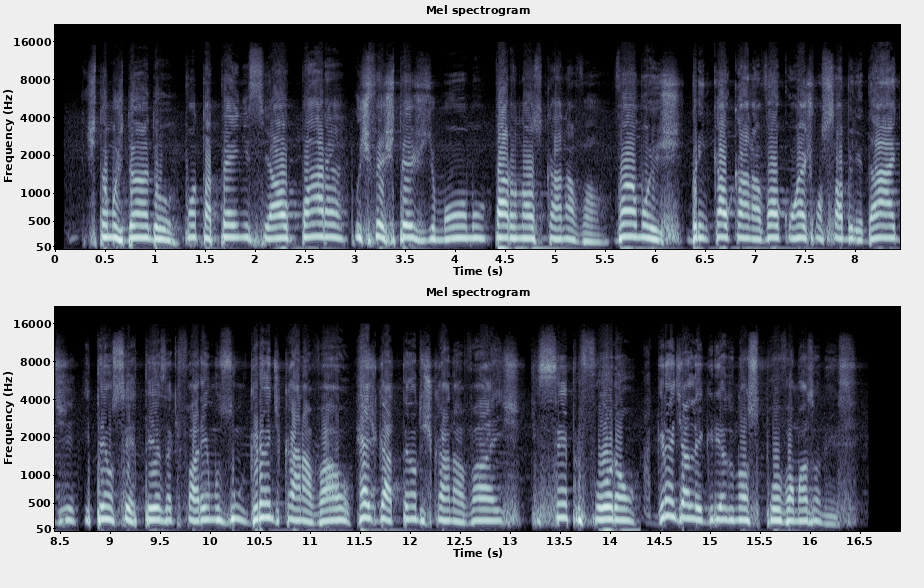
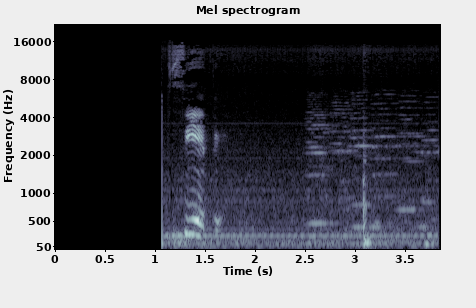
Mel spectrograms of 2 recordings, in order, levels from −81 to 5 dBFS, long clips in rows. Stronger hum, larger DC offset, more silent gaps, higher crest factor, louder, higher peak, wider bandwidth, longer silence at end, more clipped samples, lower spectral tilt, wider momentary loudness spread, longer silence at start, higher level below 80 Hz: neither; neither; neither; second, 10 dB vs 24 dB; first, -13 LUFS vs -22 LUFS; about the same, -2 dBFS vs -2 dBFS; second, 13 kHz vs 16.5 kHz; first, 0.45 s vs 0 s; neither; first, -6.5 dB/octave vs -5 dB/octave; second, 6 LU vs 21 LU; second, 0.35 s vs 1.05 s; about the same, -46 dBFS vs -48 dBFS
